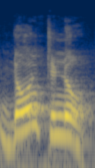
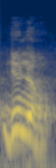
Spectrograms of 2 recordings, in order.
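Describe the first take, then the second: First: It is said in full, 'don't know'. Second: It is reduced to 'du no'. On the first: "उसी तरह डोंट नो" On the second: "तो डू नो"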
